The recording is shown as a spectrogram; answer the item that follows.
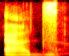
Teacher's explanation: So you have to stop the airflow with a D, ads, and then make a Z.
